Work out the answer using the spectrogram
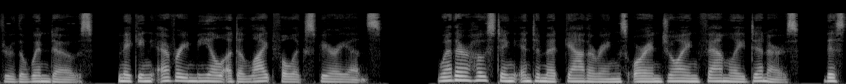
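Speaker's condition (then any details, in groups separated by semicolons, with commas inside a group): No condition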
